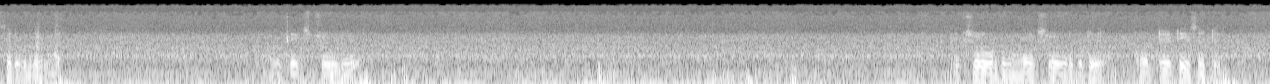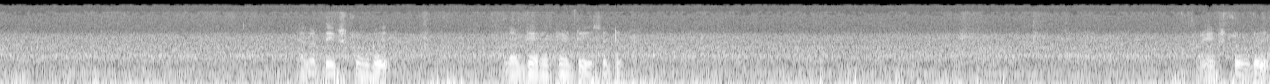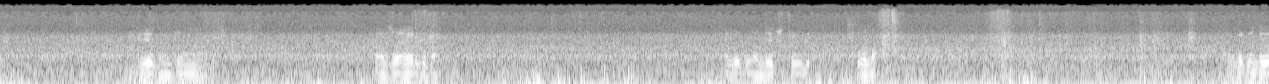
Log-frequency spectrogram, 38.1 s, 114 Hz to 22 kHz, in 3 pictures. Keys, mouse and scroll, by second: 2.7 e, 4.9 ctrl+z, 5.4 ctrl+z, 8.6 ctrl+z, 9.4 e, 11.4 r, 15.2 e, 18.0 r, 20.7 click, 23.2 e, 24.5 middle click, 26.5 s, 29.4 middle click, 30.0-30.6 scroll up 2, 30.6-31.2 scroll down 1, 31.2 middle click, 31.2-31.6 scroll down 2, 32.4 e, 33.9 middle click, 34.2-34.7 scroll down 2, 34.6 middle click, 35.1 scroll up 2, 35.7 middle click, 36.9 click.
